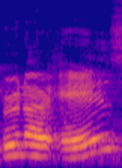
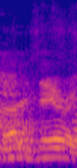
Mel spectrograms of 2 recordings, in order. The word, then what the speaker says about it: Buenos Aires: Well, I've got to say, Bruno Ayres, is that a place? Bruno, is that, am I pronouncing that no. Buenos Aires.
